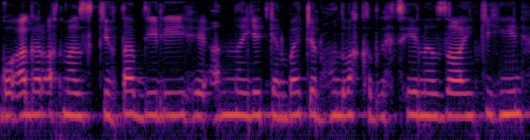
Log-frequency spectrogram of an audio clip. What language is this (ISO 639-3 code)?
kas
